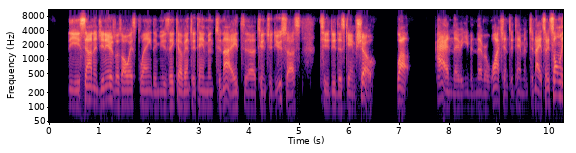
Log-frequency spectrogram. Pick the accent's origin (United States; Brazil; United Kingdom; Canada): Canada; Obviously, one of the issues was, well, I'm Canadian and she's American, and we assumed that we were probably going to work in the U.S.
